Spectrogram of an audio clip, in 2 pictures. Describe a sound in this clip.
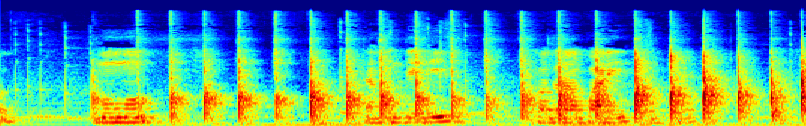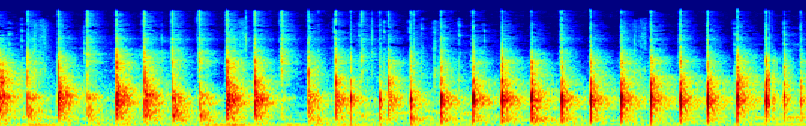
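A knife chops rapidly on a wooden board in a steady rhythm.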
